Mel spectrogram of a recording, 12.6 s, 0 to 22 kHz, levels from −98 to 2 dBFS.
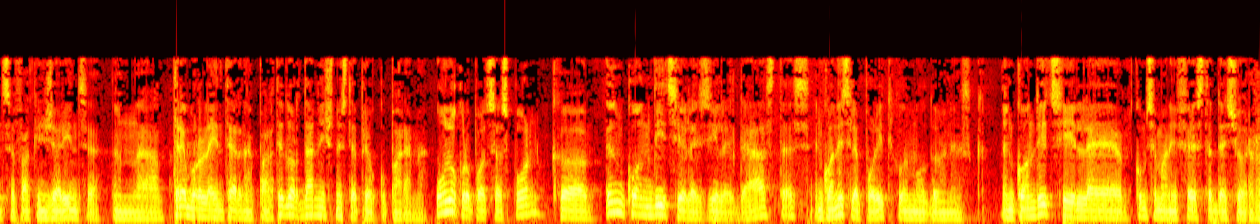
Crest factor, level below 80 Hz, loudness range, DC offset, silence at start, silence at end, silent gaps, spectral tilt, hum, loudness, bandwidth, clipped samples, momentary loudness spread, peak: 14 dB; -30 dBFS; 1 LU; under 0.1%; 0 s; 0 s; none; -5 dB/octave; none; -15 LUFS; 8.8 kHz; under 0.1%; 7 LU; 0 dBFS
